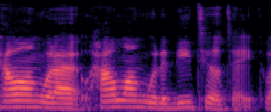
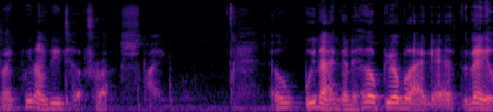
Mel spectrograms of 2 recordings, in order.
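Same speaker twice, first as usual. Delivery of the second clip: put-on smug smirking tone, quieter; 6 dB quieter than usual. Retelling how a man refused to detail his truck, imitating a smirking refusal. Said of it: "he got this like smirk on his face".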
